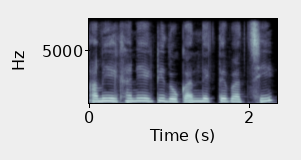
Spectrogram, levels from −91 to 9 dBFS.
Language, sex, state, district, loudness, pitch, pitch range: Bengali, female, West Bengal, Alipurduar, -13 LUFS, 255 Hz, 245-265 Hz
